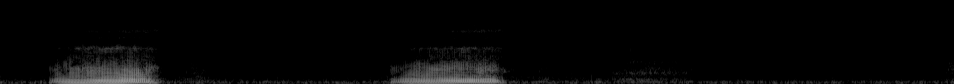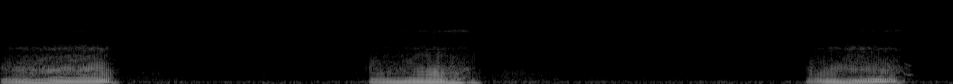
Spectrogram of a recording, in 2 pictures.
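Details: Sleeping rescue pit bull mix dog indoors, snoring in five deep, rumbling, harmonic bursts roughly every four seconds, each lasting about a second and a half, with quiet breathing between.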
